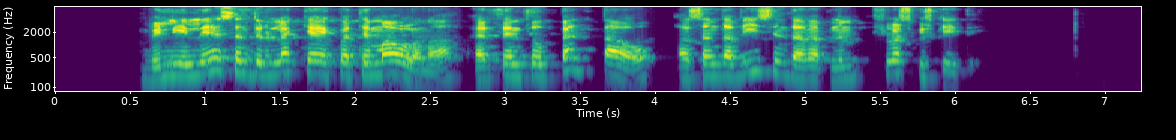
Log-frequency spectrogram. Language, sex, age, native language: Icelandic, male, 30-39, Icelandic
